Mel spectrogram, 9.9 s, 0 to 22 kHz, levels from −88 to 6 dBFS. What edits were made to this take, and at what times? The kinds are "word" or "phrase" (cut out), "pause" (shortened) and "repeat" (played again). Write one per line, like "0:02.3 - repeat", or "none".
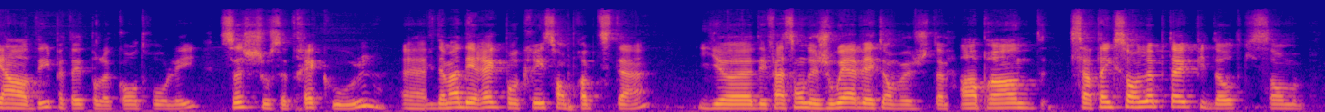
0:01.6 - pause
0:03.2 - phrase
0:05.0 - pause
0:06.6 - phrase
0:07.1 - word
0:08.0 - pause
